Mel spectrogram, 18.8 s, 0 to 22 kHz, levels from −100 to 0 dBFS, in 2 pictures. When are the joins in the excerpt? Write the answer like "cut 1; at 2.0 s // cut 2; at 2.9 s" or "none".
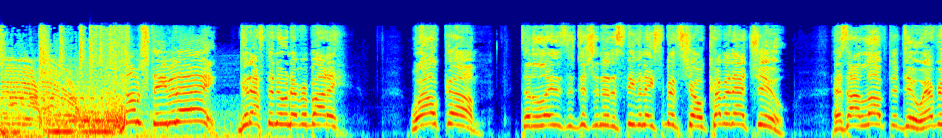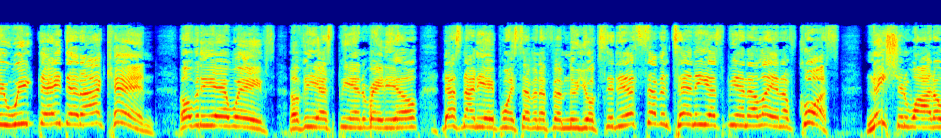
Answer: cut 1; at 2.0 s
